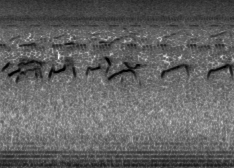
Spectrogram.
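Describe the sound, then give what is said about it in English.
A family of ospreys nesting on an iron watchtower beside a lighthouse on a Chesapeake Bay island gives a series of thin, high whistled chirps. The calls come in short, spaced bursts over a low, steady hum. “a family of osprey had taken over an iron watchtower beside the lighthouse, building a nest. I captured their calls with my shotgun microphone.”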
